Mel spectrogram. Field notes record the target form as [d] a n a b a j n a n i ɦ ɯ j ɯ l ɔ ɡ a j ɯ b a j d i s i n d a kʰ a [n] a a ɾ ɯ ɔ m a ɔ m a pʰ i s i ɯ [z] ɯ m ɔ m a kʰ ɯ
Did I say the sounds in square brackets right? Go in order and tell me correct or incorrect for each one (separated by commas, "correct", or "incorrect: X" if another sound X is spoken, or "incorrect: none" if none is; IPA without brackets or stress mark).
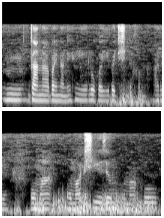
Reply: correct, incorrect: m, correct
